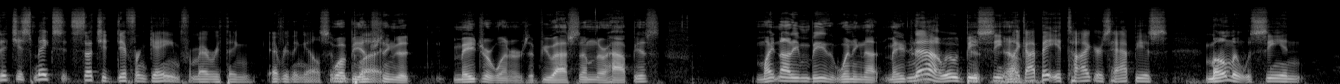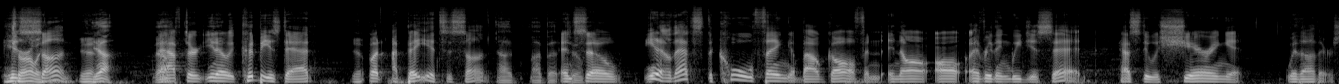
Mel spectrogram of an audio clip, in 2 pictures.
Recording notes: Live from the new Golfdom store in Rockville, MD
